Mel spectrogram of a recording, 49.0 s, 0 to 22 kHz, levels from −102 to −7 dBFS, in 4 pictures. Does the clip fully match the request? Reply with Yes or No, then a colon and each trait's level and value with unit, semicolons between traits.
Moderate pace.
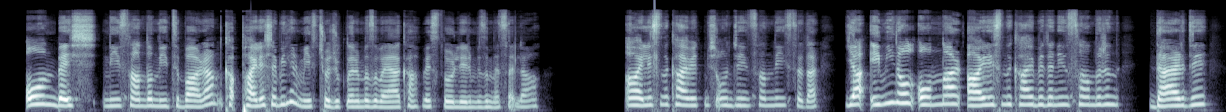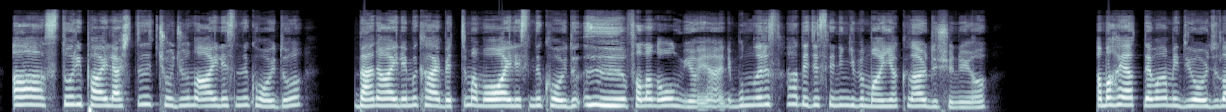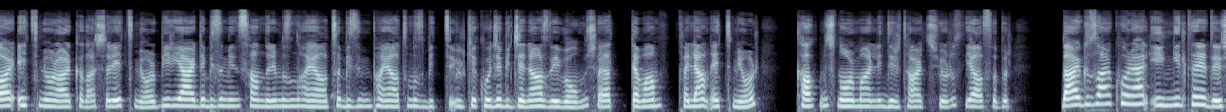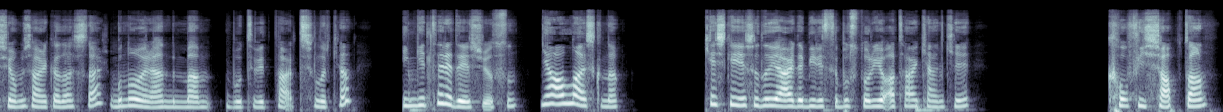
Yes: average, 125 wpm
